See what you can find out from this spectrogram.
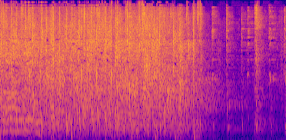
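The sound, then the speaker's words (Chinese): A crowd claps after a winner of a youth music contest is announced. The clapping is dense and crackling for about three seconds, then thins abruptly to a few scattered, separate claps. “鼓掌”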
